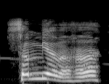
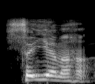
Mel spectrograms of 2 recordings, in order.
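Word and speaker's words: संयमः: Some people pronounce as Samyamaha, but it is correct to pronounce as Sayamaha.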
